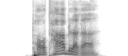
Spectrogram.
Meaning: inflection of portabel: 1. strong/mixed nominative masculine singular comparative degree 2. strong genitive/dative feminine singular comparative degree 3. strong genitive plural comparative degree
- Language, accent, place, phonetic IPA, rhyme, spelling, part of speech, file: German, Germany, Berlin, [pɔʁˈtaːbləʁɐ], -aːbləʁɐ, portablerer, adjective, De-portablerer.ogg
